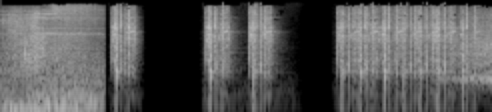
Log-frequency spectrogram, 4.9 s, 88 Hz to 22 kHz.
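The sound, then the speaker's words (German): Camera shutter clicks of a Xiaomi 17T Pro smartphone's Leica camera, loud: a few single snaps separated by silent pauses, then a fast, steady burst of rapid-fire shutter clicking that runs to the end. “Mit dieser Kamera willst du einfach alles festhalten.”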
